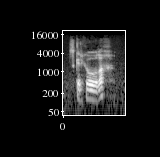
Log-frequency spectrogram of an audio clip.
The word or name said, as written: Sgeir Ghobhlach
